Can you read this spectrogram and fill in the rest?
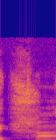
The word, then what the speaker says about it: Tay: Tay is it Ty Conti? – Ty. – I'll never fucking know. – Spelled Tay, pronounced Ty.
